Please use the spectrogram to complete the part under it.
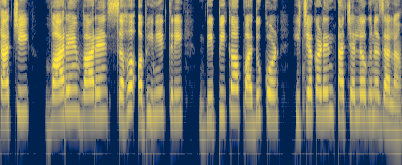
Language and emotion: Goan Konkani, neutral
